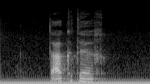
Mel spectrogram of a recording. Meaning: 1. pepper (plant of the family Piperaceae) 2. pepper (plant of the genus Capsicum)
- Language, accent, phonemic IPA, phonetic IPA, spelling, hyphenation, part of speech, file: Armenian, Eastern Armenian, /tɑkʰˈdeʁ/, [tɑkʰdéʁ], տաքդեղ, տաք‧դեղ, noun, Hy-տաքդեղ.ogg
